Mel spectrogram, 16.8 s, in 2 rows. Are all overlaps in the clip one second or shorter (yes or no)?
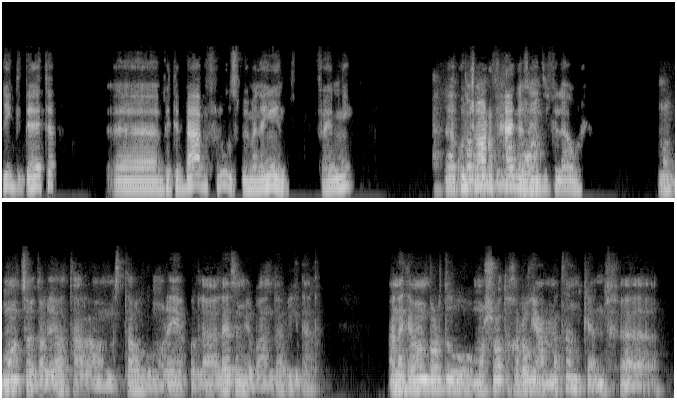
no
